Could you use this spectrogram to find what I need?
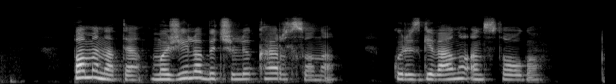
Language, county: Lithuanian, Klaipėda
